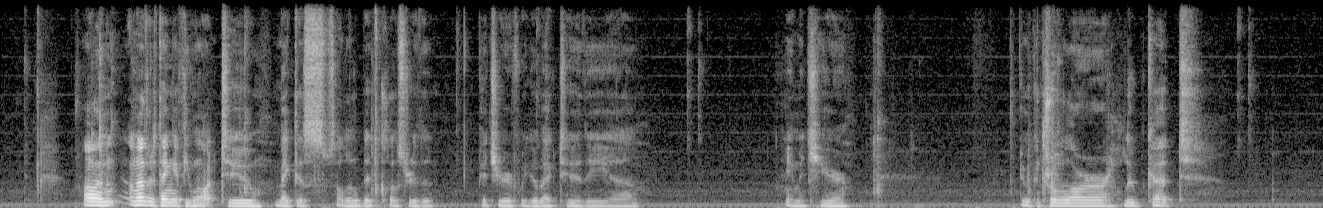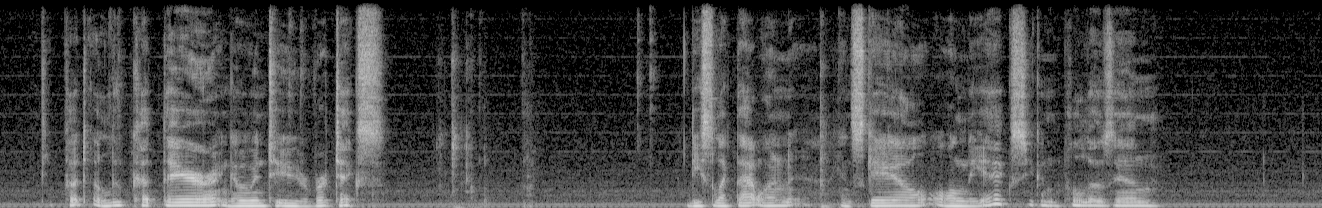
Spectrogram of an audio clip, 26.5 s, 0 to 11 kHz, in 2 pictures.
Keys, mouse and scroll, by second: 0.9 Tab, 5.3-7.1 drag, 10.4 ctrl+r, 16.1 click, 17.7 c, 21.3 s.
